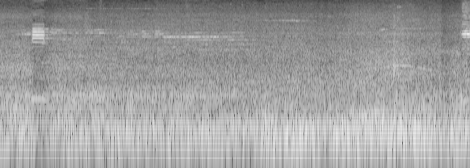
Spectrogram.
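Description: Dense road traffic stands jammed, with a continuous broad rumble of engines and a short horn toot early on, heard from within the stalled queue.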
